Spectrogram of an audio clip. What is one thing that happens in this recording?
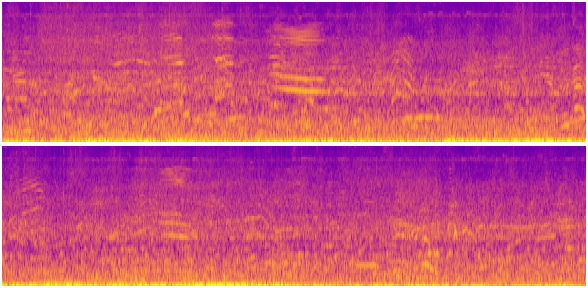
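A large outdoor crowd chatters and calls out all around.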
